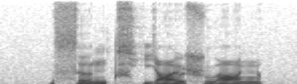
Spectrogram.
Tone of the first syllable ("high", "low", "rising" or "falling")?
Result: high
